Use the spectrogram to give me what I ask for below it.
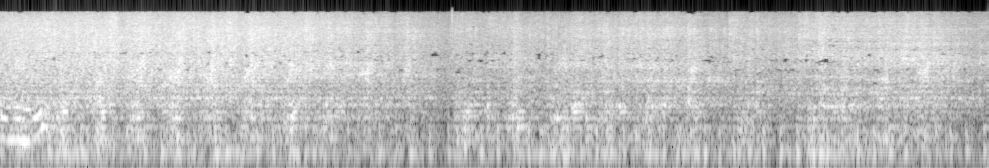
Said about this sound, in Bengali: এই তেলের মধ্যে আদা রসুন পেঁয়াজ বাটাটা দিয়ে দিতে হবে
